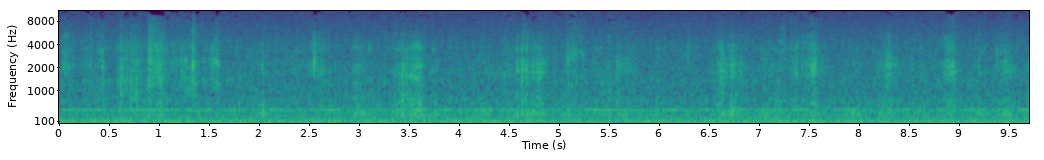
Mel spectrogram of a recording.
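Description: Close-miked eating: a person chewing crackers coated in a soft chocolate dip, with irregular crunches, wet mouth clicks and finger licking. A steady low hum runs underneath.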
